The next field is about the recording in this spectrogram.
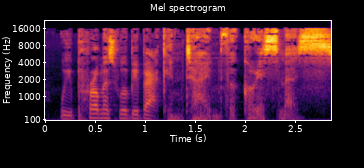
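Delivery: eerie, hushed, breathy, spooky whisper. Podcast host promising listeners the show will return, in a put-on voice. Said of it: "What was that voice for Christmas?".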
